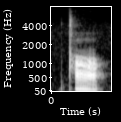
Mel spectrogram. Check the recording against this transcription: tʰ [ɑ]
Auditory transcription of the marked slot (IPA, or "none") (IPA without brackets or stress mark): ɑ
